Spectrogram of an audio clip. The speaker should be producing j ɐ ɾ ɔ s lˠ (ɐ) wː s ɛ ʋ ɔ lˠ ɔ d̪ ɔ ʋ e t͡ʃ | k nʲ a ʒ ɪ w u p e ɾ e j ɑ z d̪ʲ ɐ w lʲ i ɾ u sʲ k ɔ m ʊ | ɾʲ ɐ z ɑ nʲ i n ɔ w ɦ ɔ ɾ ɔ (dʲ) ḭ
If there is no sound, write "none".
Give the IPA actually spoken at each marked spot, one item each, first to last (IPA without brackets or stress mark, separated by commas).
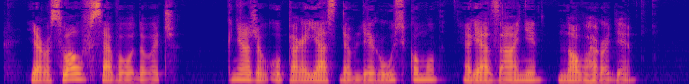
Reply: ɑ, dʲ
